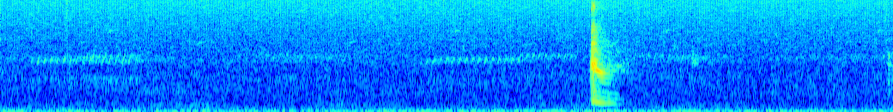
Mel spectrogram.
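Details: Frogs by the pond, recorded binaurally: two faint level pulsed trills drift in and out before one sudden, loud call drops sharply in pitch, all against a quiet low hum.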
